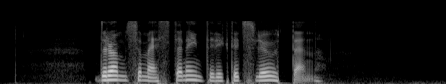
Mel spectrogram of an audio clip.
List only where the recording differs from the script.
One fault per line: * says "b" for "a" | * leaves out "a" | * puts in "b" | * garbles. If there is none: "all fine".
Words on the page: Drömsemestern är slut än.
* puts in "inte riktigt"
